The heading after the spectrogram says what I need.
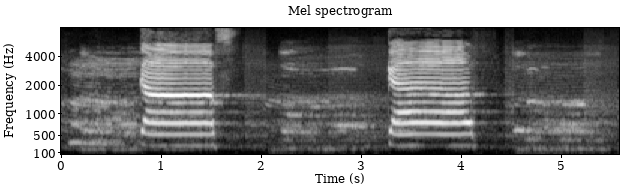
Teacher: زبان کی جڑ کے قریب اور اس کے مقابل، یعنی اس کے بالکل سامنے سخت جو حصہ ہے وہاں سے ادا ہوگا کاف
